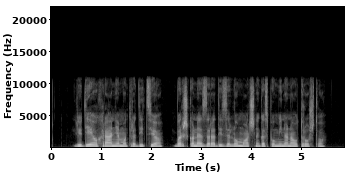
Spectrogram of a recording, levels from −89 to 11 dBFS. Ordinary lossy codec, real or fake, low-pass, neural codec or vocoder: none; real; 10.8 kHz; none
